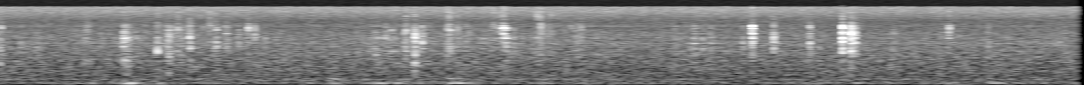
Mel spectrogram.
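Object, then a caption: Bar of brown household soap cut with a small knife. A small, solid piece of brown household or tar soap is held in the fingers while a small metal knife blade shaves thin curls off its edge. Quiet, dry scraping and cutting come through as scattered soft crackles and short, bright ticks over a faint, steady low background hiss.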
